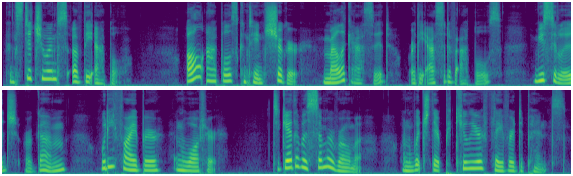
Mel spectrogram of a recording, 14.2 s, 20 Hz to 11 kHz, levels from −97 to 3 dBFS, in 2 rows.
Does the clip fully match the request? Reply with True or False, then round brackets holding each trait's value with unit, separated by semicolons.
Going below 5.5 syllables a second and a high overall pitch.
True (5.1 syllables/s; 200 Hz)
